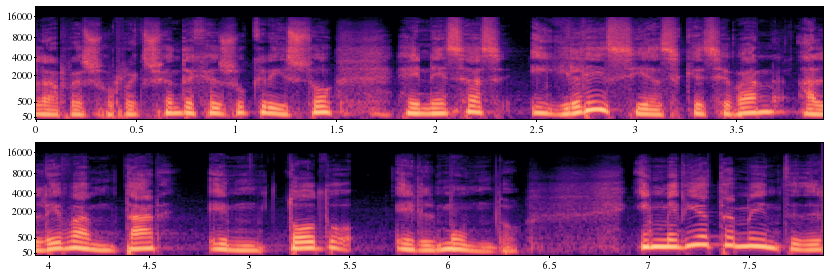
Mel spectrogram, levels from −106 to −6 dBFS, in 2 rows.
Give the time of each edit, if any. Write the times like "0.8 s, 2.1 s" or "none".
none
